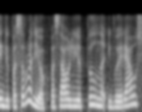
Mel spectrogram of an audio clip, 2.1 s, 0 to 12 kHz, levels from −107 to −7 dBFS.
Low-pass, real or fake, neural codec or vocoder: 7.2 kHz; fake; codec, 16 kHz, 0.7 kbps, FocalCodec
